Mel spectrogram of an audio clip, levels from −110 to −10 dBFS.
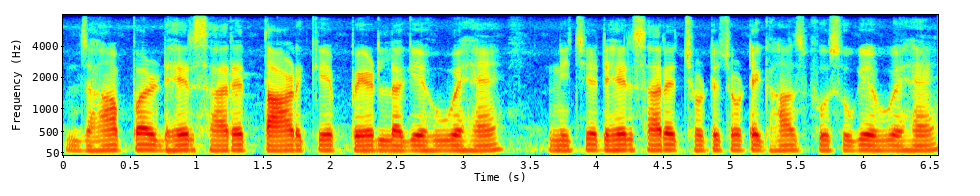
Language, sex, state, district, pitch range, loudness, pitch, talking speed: Hindi, male, Jharkhand, Deoghar, 105-110 Hz, -22 LUFS, 110 Hz, 185 wpm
